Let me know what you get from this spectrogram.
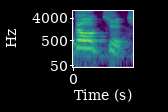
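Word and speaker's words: Dulcich: greg dolcich is that that's the rookie uh titan pronounced dolce don't cheat uh raheem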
